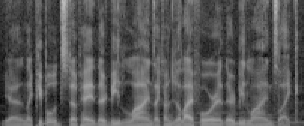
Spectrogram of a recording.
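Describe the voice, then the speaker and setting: Young male guest, very low pitch, relaxed rambling delivery full of fillers. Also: brisk, faint music behind. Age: young adult. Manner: laid-back, full of "like". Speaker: guest, host's cousin. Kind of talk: casual chat.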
